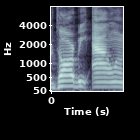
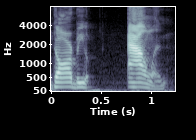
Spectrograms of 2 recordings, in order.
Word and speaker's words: Darby Allin: at Darby Allin or Darby Allin. I keep calling him Darby Allin because that's the way it's spelled. I got to get used to saying Darby Allin.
